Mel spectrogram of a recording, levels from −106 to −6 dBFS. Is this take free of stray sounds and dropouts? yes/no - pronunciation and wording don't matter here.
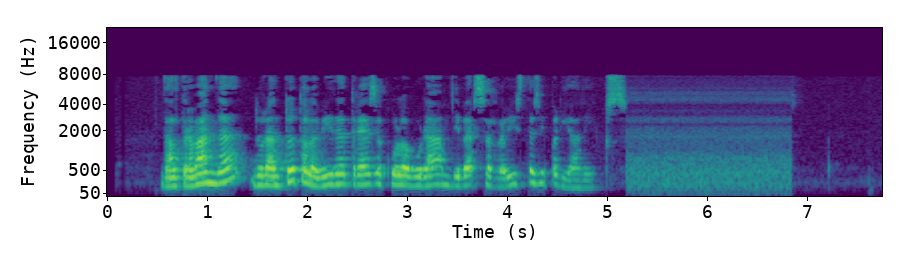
yes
